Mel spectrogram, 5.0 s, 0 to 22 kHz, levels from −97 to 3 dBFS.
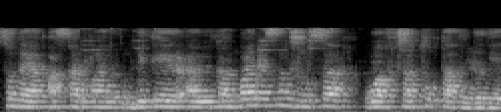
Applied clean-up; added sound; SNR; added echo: neural separator model SepFormer DNS4.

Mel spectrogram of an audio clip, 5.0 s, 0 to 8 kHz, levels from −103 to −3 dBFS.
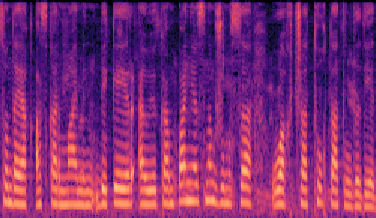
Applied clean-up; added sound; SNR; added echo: none; none; none; none.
